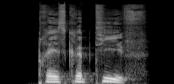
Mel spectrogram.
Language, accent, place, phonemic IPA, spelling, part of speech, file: German, Germany, Berlin, /pʁɛskʁɪpˈtiːf/, präskriptiv, adjective, De-präskriptiv.ogg
- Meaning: prescriptive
